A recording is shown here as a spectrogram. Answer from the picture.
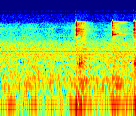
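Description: Two faint clicks of a computer mouse about half a second apart, over near-silent room tone.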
